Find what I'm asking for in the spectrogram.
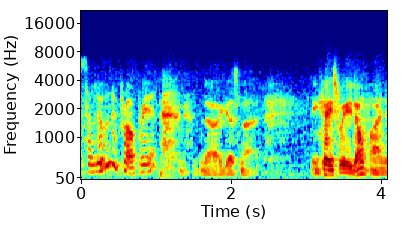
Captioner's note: laughs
